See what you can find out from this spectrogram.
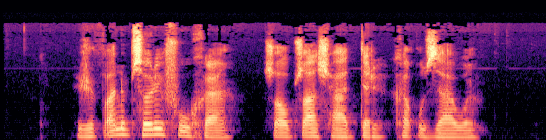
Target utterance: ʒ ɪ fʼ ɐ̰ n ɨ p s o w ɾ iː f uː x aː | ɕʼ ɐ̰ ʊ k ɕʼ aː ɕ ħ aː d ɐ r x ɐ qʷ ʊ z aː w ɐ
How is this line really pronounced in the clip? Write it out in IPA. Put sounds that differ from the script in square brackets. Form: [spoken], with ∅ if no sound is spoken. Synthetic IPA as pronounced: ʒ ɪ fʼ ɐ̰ n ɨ p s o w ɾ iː f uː x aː | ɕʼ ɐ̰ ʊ [p] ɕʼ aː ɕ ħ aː d ɐ r x ɐ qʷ ʊ z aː w ɐ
